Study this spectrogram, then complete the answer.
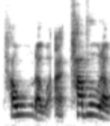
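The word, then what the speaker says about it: תָּו: 타부라고 하는 알파벳이 있습니다. 타우가 아니라 타부. 예. 좀 옛날에 배우신 분들이 타우라고 발음을 한다고 해요.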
